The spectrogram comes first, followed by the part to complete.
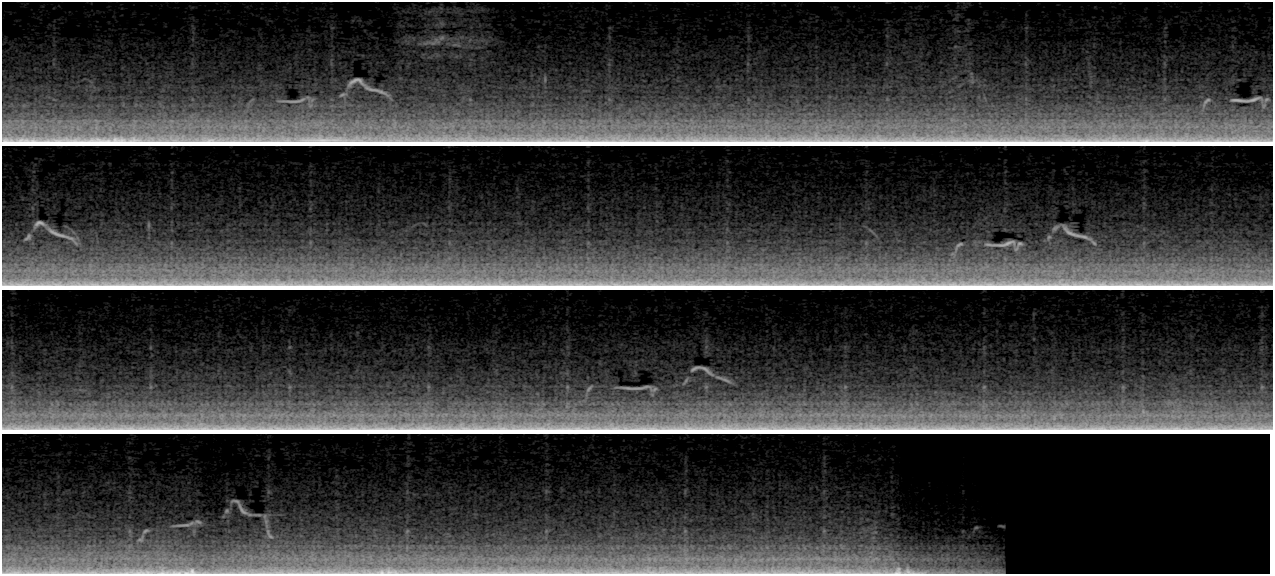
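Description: Vehicle engine idling with a steady low drone. A bird gives a short two-note call that rises at the end, five times at about five-second intervals. The sound cuts off abruptly just before the end.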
